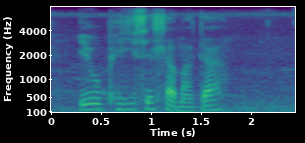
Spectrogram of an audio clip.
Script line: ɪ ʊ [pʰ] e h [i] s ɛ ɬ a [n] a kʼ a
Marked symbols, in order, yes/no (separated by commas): yes, yes, no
